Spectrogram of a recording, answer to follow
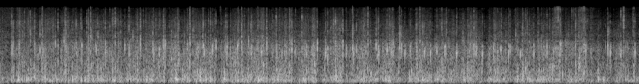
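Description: Crowd applauding at the end of a song: many hands clapping, starting abruptly and dying down near the end.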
